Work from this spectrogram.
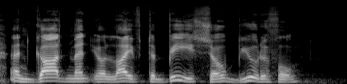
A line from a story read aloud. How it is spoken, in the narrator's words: sobbed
